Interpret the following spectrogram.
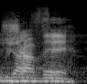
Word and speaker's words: Javé: Geralmente a gente fala com o W com som de V, né, no português. Então nós vamos chamar de Iavé ou Javé, né?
